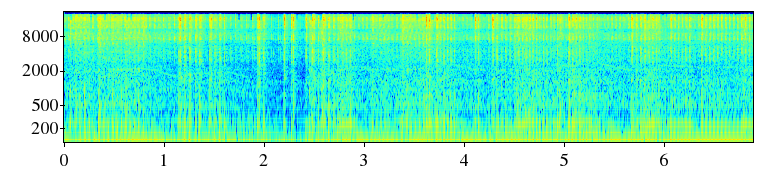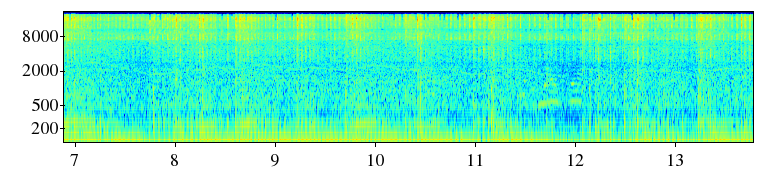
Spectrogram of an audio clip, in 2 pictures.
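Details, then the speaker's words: VW engine with straight pipe, first startup on starting spray at about 3,500 rpm; revs surge up and down and never settle, with no fuel pressure and a bad fuel pump suspected. Oil pressure rose to about 40. Engine surging from fuel starvation. "I don't think it's getting fuel yet, which is. That was like 3,500 RPM when you were running it."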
